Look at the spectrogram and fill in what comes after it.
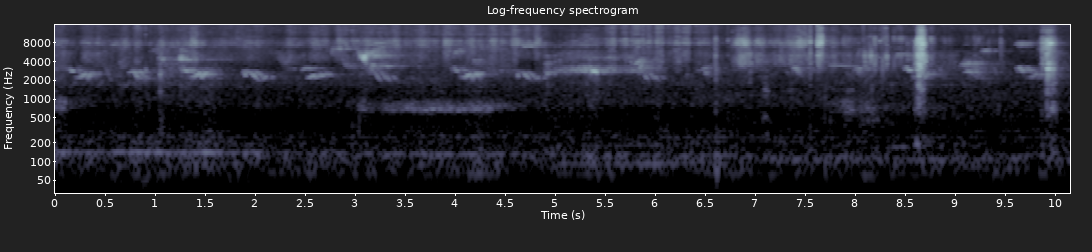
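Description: Faint background birdsong: a run of short, quick downward chirps, with a low hum beneath at first. Two sharp clicks near the end.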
